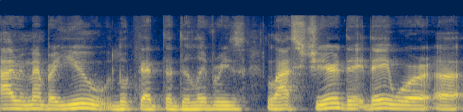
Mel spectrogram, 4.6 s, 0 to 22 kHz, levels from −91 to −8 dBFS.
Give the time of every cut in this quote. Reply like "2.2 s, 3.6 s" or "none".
2.5 s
